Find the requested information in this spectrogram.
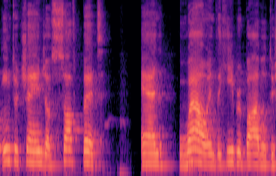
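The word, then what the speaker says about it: וָו: So it is very clear that since the biblical time period, they used the w pronunciation of the vowel, because you can even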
